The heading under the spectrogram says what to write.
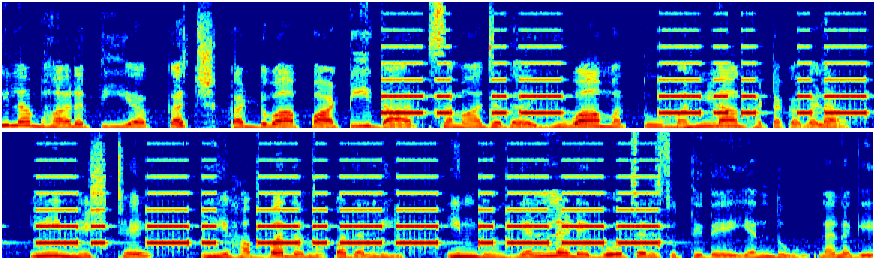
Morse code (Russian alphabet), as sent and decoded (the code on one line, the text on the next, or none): -. .- / -.. .- -. -. -.-- .---
НА ДАННЫЙ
